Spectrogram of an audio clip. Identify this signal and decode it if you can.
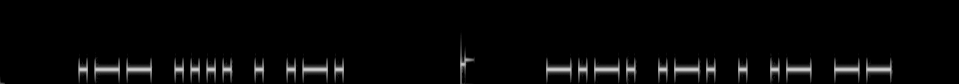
Morse code, heard as a keyed tone, about 15 wpm, 700 Hz. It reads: WHER CREAM
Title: Sentences from Top 1500 Words - New Word Drill Alt - 15wpm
